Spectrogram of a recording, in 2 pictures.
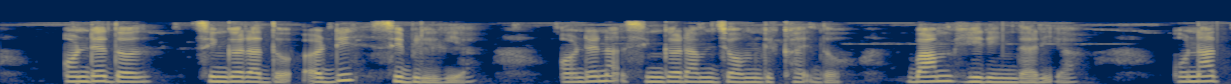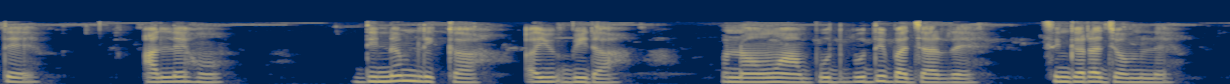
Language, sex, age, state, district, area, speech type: Santali, female, 18-30, West Bengal, Purba Bardhaman, rural, spontaneous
